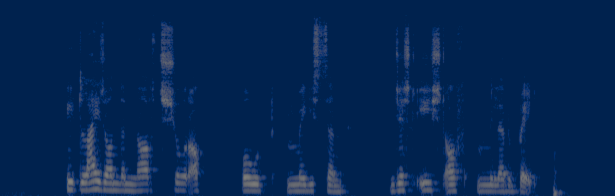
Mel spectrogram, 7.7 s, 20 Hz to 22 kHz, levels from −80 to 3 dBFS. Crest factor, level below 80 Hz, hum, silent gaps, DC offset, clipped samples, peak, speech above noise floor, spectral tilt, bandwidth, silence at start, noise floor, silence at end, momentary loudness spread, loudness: 20 dB; -76 dBFS; none; none; under 0.1%; under 0.1%; -28 dBFS; 39 dB; -3.5 dB/octave; 16.5 kHz; 0.85 s; -86 dBFS; 0.65 s; 13 LU; -46 LUFS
